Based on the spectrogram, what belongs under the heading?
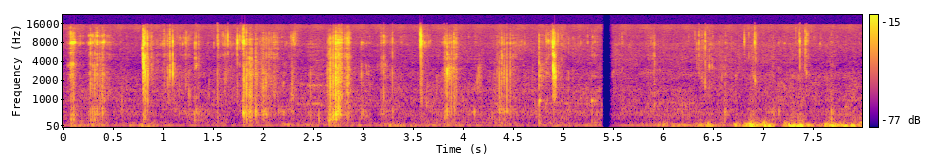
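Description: A person chewing kerupuk (Indonesian crackers) with the mouth closed: a series of irregular crisp crunches over the first five seconds, then softer, duller chewing sounds near the end.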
